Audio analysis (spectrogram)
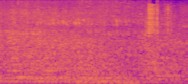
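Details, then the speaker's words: Vehicle at a transport museum driven by a learner in first gear: engine drone with a short, harsh crunch near the end as the lever moves; gears clash from moving the lever too quickly. "why is that crunching right now because you're moving the lever too quickly"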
